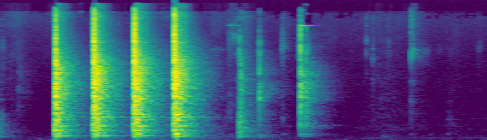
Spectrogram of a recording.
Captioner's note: mallet thudding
